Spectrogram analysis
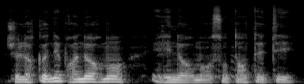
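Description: A man's voice: on the low side, fairly even intonation, brisk, dark tone, slightly rough. A man reading an audiobook and voicing a sturdy, loyal male servant who talks bluntly and eagerly. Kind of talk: audiobook character voice.

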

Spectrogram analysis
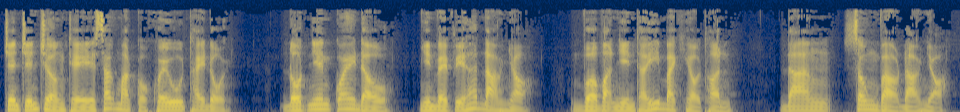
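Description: A man reading a fantasy novel aloud as an audiobook narrator, in a steady, even pace. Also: mid-range voice, moderate pace. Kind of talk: scripted story narration.

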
